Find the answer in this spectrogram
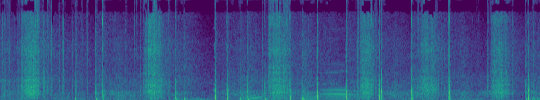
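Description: Fireworks display: aerial shells bursting in a quick, irregular string of sharp bangs, with longer crackling bursts between them.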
